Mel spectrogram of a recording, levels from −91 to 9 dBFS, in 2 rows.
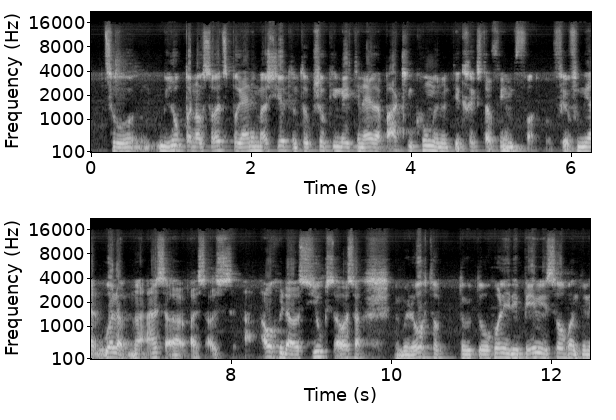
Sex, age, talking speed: male, 50-69, 225 wpm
